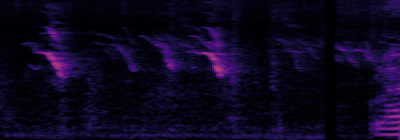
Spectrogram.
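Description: Chicks peeping: about six short, high peeps, each falling in pitch. They break off abruptly shortly before the end.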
